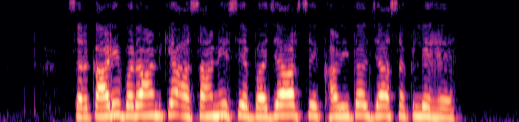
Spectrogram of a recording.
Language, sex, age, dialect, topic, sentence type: Magahi, male, 18-24, Southern, banking, statement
